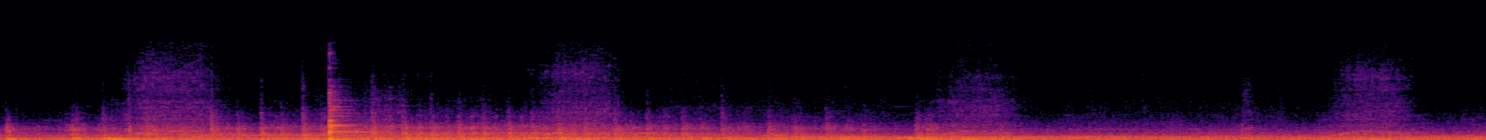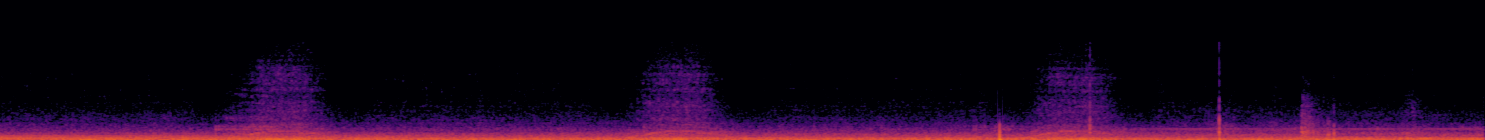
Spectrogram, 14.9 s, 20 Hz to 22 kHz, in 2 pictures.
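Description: Mimaki UJF-6042 UV flatbed printer running, with a steady hum under a repeating swish and short rising whine about every two seconds as the print carriage sweeps back and forth. There is one sharp click a couple of seconds in.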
